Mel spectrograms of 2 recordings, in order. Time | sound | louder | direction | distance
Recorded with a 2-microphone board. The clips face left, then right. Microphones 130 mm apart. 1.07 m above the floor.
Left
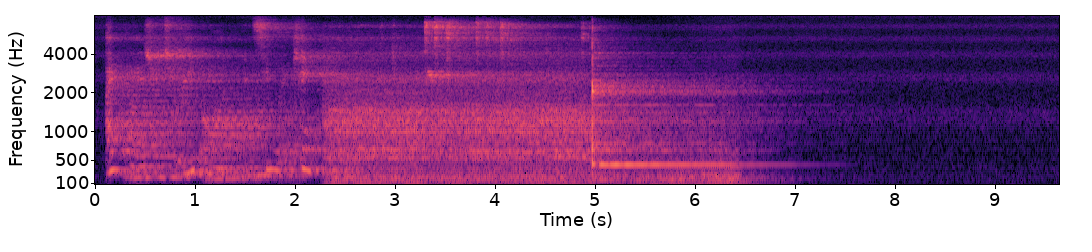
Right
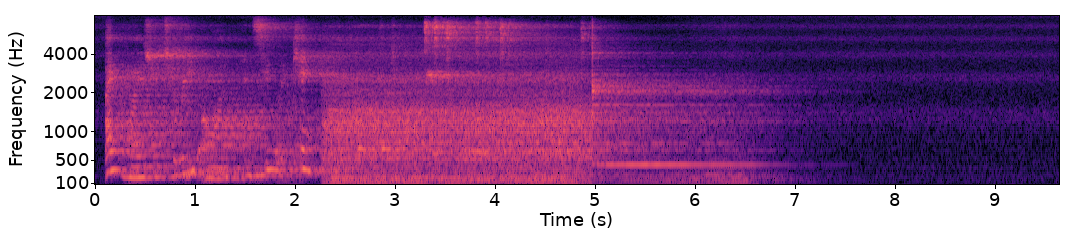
0.1 | a woman speaking | right 3 dB | 85° right | 4.5 m
2.3 | a bird | right 2 dB | 85° right | 5.5 m
5.0 | dishes clattering | left 8 dB | 70° left (ahead or behind) | 0.6 m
